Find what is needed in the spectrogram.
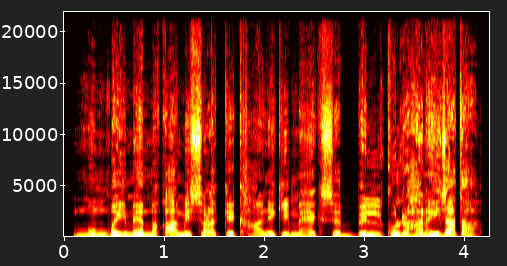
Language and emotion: Urdu, surprised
